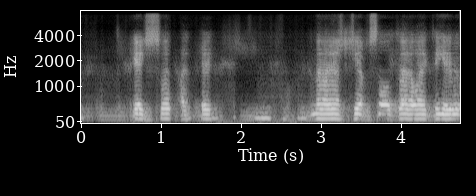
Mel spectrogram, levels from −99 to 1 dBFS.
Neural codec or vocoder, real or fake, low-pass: codec, 16 kHz, 0.5 kbps, FreqCodec, smaller model; fake; 7.2 kHz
